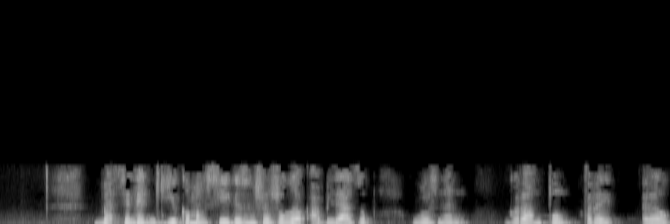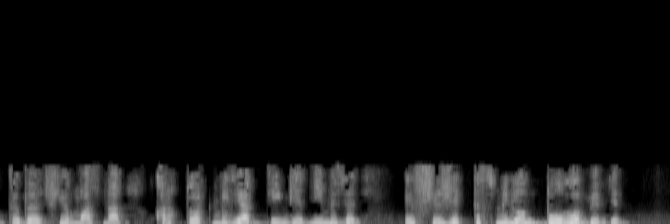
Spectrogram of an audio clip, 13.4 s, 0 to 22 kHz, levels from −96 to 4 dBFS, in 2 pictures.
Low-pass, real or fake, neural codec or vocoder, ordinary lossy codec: 7.2 kHz; fake; codec, 16 kHz, 1.1 kbps, Voila-Tokenizer; MP3, 24 kbps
